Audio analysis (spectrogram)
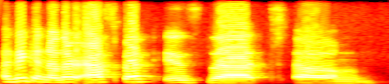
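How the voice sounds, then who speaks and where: A woman's voice: medium pitch, animated, measured pace. Thoughtful middle-aged woman being interviewed. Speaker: interview guest, cartoonist. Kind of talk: conversational interview answers.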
